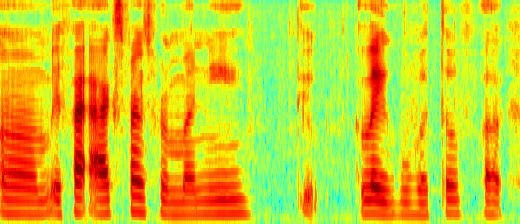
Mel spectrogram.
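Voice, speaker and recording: Speaking at a fairly slow pace, a woman with a fairly low pitch talks in an American accent. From Southern United States. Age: 20s. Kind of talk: casual talk to camera.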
